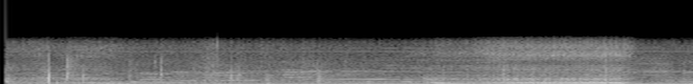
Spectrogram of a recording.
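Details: Stepfather snoring while asleep: loud, rough snoring that builds toward the end of a breath, with room noise in the background.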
